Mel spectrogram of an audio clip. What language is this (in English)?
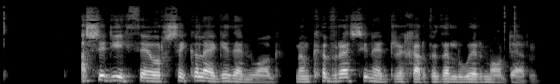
Welsh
